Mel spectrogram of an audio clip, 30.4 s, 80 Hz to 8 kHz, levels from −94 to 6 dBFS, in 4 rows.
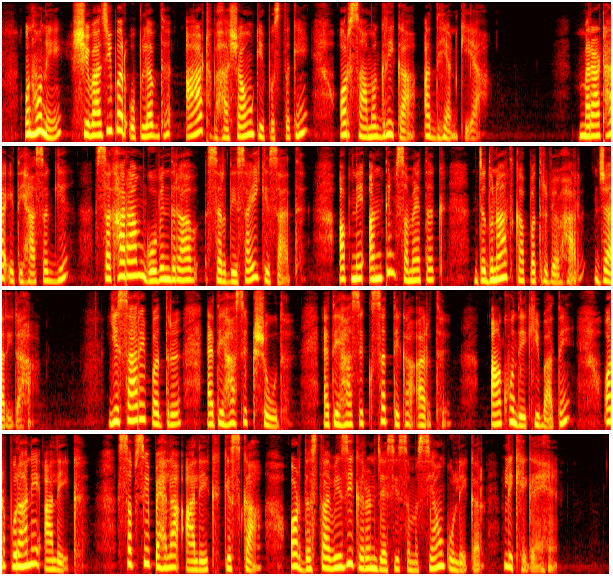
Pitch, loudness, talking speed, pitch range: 220 Hz, -17 LUFS, 115 wpm, 200-250 Hz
